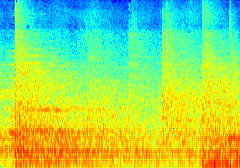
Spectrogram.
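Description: Hockey puck struck hard, a sharp thump with echo just after the start, followed by a lighter knock near the end.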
